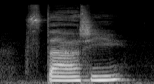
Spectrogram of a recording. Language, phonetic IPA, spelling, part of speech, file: Czech, [ˈstaːr̝iː], stáří, noun, Cs-stáří.ogg
- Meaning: 1. age (duration of an entity) 2. age (state of being old)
